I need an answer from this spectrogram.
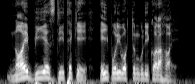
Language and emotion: Bengali, neutral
